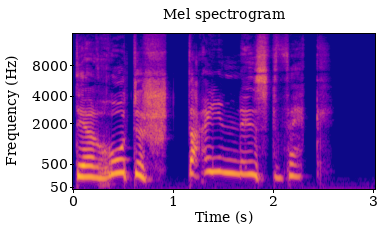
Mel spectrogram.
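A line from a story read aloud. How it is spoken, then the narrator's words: Calling out. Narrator (German): ruft Duftikus Dickbauch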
